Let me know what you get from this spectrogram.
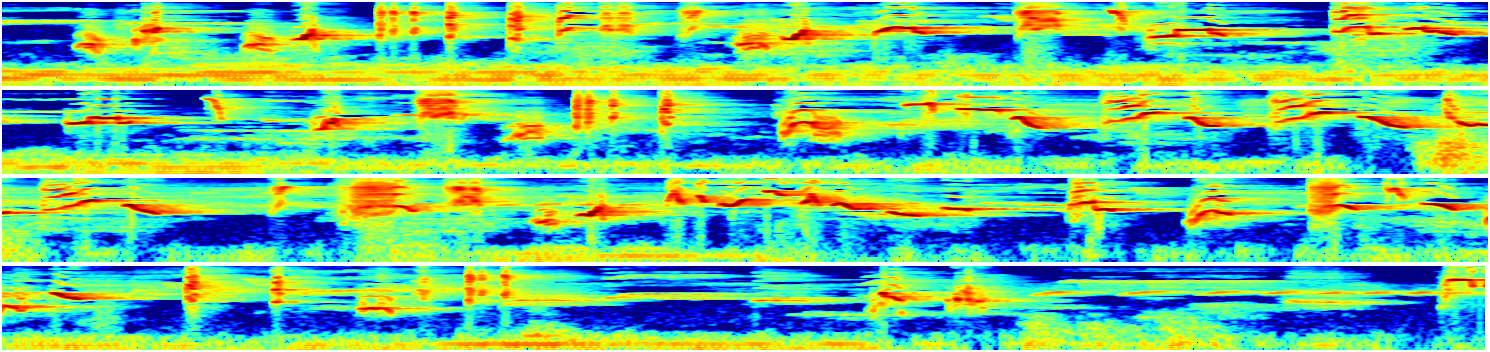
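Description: Bare-throated whistler (samyong) singing a long, rapid series of loud, sharp whistled notes, many of them sweeping downward. The song turns softer, with quicker repeated notes, near the end.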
